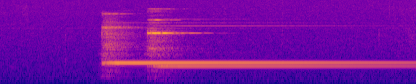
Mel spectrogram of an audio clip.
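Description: A phone chimes with a ringing tone that slowly fades.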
